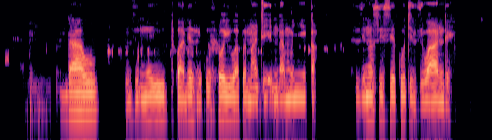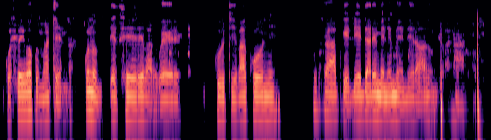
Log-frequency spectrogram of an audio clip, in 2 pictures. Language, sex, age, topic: Ndau, female, 36-49, health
